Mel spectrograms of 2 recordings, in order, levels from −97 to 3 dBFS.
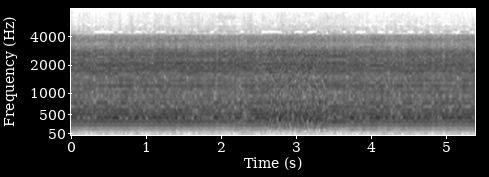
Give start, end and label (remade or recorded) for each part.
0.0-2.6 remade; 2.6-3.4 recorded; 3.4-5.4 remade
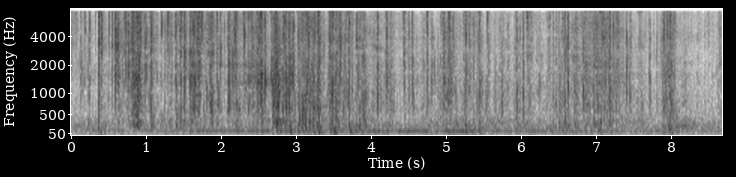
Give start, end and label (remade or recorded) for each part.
0.0-6.9 recorded; 6.9-7.9 remade; 7.9-8.7 recorded

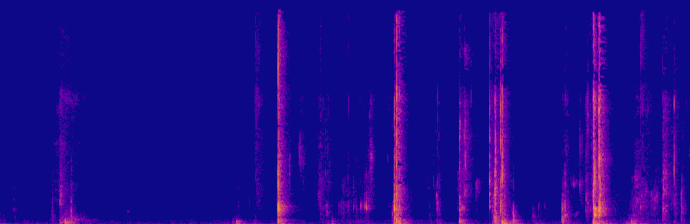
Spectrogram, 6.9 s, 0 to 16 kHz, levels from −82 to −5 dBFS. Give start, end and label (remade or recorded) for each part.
0.0-6.9 recorded

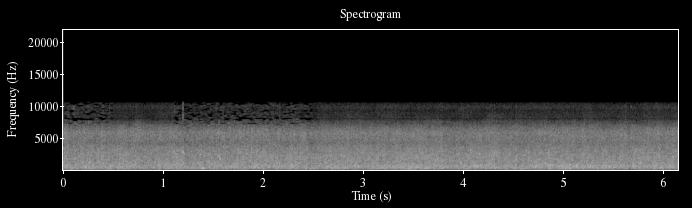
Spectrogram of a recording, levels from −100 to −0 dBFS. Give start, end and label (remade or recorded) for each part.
0.0-0.5 recorded; 0.5-1.1 remade; 1.1-2.5 recorded; 2.5-6.2 remade

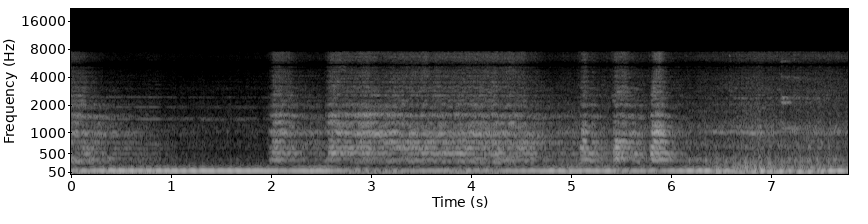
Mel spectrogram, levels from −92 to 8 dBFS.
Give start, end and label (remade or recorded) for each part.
0.0-0.4 remade; 0.4-1.0 recorded; 1.0-7.8 remade

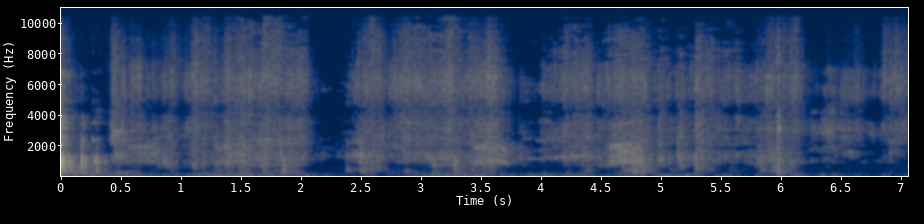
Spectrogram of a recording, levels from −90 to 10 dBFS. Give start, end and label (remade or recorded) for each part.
0.0-1.5 remade; 1.5-2.5 recorded; 2.5-2.9 remade; 2.9-3.4 recorded; 3.4-3.9 remade; 3.9-5.8 recorded; 5.8-7.1 remade

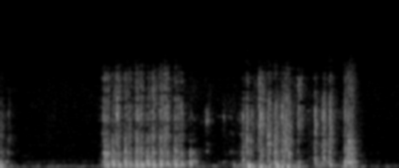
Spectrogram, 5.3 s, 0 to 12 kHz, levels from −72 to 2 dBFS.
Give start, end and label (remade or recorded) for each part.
0.0-0.5 remade; 0.5-5.3 recorded

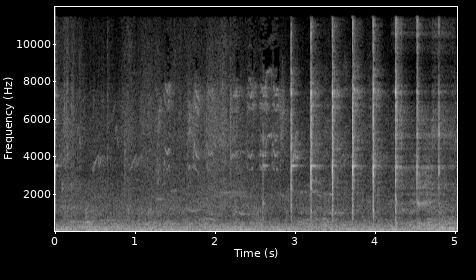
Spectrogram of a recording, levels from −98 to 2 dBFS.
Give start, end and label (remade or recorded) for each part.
0.0-4.2 recorded; 4.2-5.0 remade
